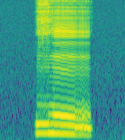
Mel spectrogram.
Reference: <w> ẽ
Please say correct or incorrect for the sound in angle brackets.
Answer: incorrect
